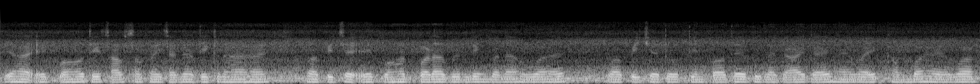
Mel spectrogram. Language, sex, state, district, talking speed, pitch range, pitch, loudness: Hindi, male, Chhattisgarh, Raipur, 215 wpm, 115-120 Hz, 115 Hz, -16 LUFS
